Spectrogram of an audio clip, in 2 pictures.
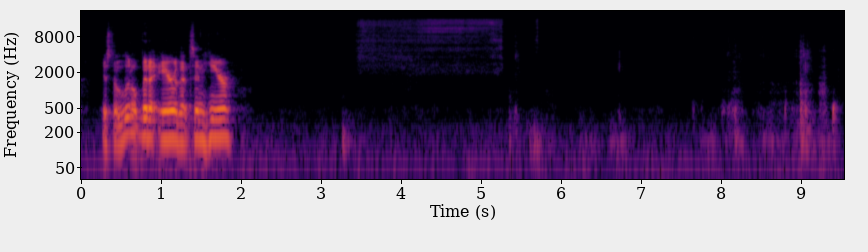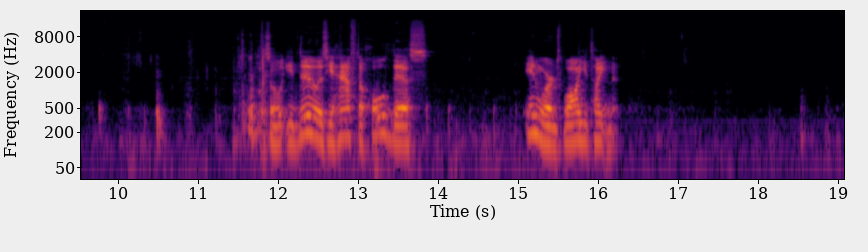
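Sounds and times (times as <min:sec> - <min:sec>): refrigerant hissing from fitting: 0:03.4 - 0:05.3.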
